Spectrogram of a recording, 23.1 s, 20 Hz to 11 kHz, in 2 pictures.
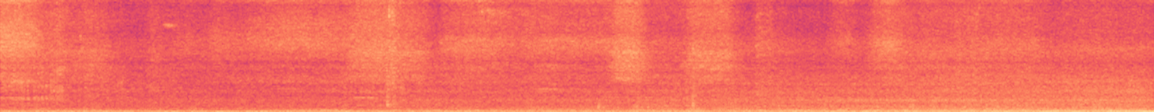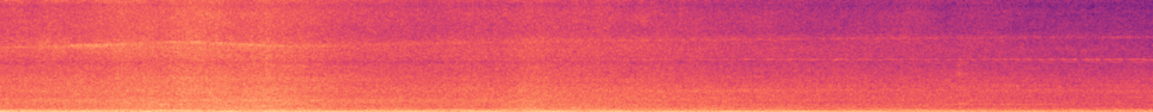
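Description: An InterCity 125 High Speed Train moving out along the platform, its coaches rumbling past. The low diesel drone of the rear Class 43 power car swells to its loudest as it goes by about halfway through, then fades as the train draws away.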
